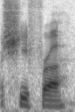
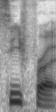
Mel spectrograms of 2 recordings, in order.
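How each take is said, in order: First: The name begins with an sh sound. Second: The name begins with a plain s sound. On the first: "Not Shifra" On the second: "it's Sifra, isn't it?"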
